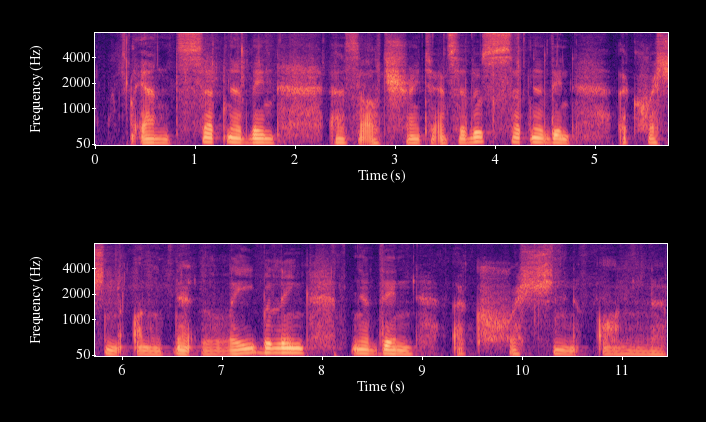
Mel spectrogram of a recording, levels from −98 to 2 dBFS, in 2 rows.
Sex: male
